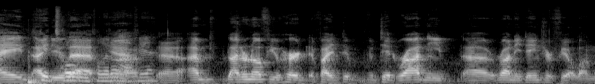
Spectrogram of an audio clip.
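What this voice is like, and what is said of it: Usual voice. Nothing is said of it.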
